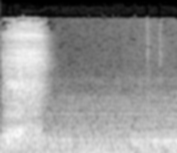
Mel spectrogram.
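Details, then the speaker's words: Person who cannot stop sneezing and suspects fuzz in the nose, giving one loud, sharp, half-second burst of noisy air followed by quiet room noise: a single sneeze. "I'm sorry. I cannot stop sneezing."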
